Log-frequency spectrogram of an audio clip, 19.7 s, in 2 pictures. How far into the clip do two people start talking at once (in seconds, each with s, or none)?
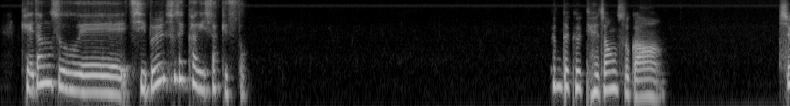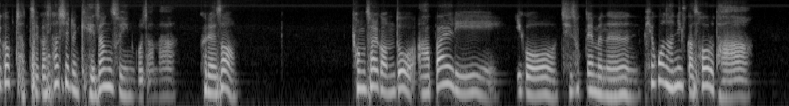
none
